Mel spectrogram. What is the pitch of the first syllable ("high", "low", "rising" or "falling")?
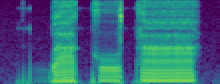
low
